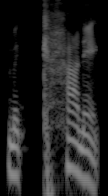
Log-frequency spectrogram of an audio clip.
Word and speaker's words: mechanic: Mechanic. So we say mechanic the vowel sound the a sound in mechanic rhymes is actually well let's put it this way rhymes with garage mechanic garage right mechanic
